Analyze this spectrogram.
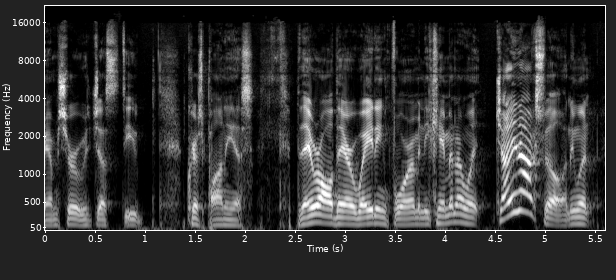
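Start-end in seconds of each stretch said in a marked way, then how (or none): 4.5-5.2 high-pitched greeting call; re-enacted thrilled hello; excited call out. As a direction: sing out a friend's name in delight. Acts out calling to arriving friend.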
